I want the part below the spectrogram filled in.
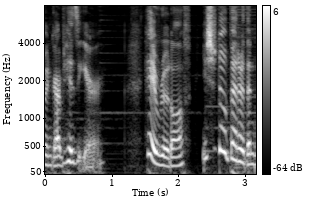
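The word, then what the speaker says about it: Rudolf: it can you anyway this guy's name is pronounced Rudolph he must hate grandfather for giving him that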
